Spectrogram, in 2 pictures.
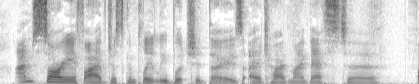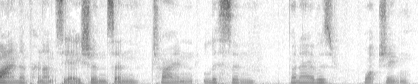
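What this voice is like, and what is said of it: Australian accent. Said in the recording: “I've got an Australian accent.”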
